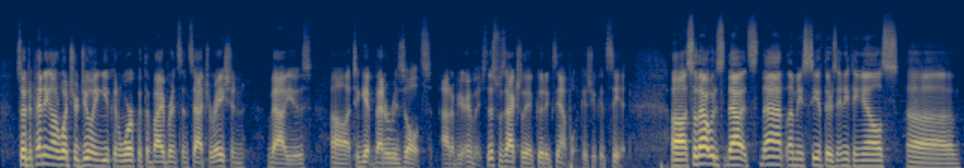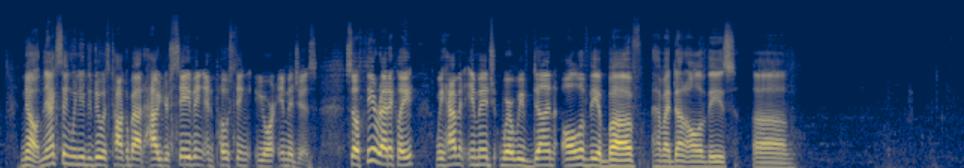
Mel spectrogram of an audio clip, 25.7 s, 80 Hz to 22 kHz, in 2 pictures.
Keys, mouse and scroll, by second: 2.2 click, 3.6 click, 17.2 click, 18.8-22.3 drag, 25.5-25.7 drag.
